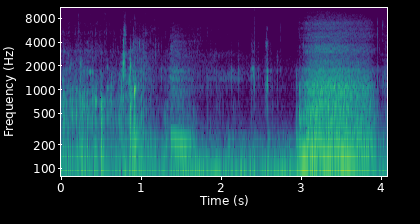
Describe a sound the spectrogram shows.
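Water sloshes and splashes at the surface.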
